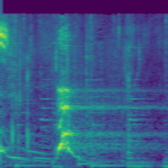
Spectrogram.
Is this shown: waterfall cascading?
no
